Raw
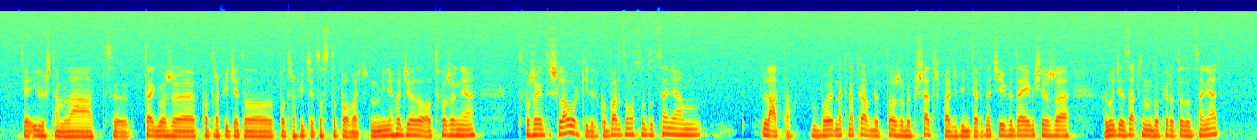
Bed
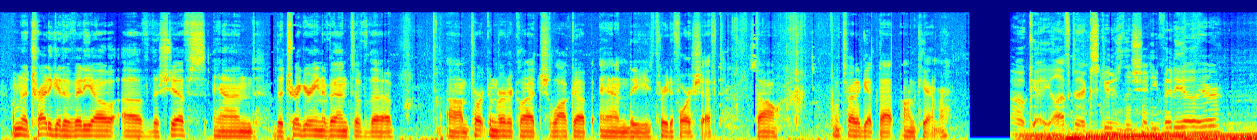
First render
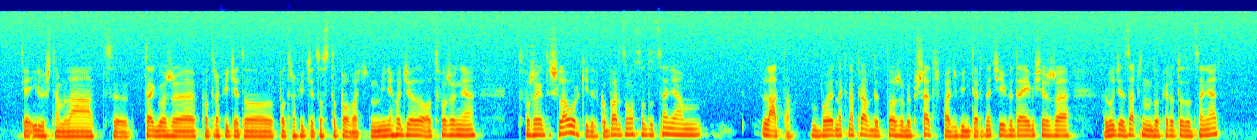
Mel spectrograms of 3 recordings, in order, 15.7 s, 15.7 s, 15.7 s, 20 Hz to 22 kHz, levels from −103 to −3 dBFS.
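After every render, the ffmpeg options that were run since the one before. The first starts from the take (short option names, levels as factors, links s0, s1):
-af "afftdn=nr=7:nf=-36"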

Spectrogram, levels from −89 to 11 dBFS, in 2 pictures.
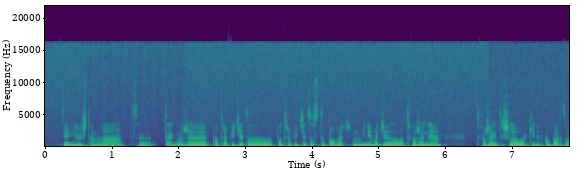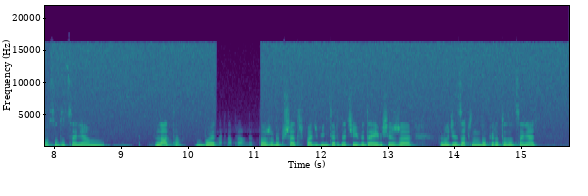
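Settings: -filter_complex "[0:a]asettb=1/sr,asplit=3[s0][s1][s2];[s0]atrim=end=0.634[s3];[s1]atrim=start=0.63:end=2.13,asetpts=PTS-STARTPTS,afade=t=in:d=0.004:c=qsin,afade=t=out:st=1.496:d=0.004:c=qsin,tremolo=f=60:d=0.571[s4];[s2]atrim=start=2.126[s5];[s3][s4]acrossfade=d=0.004:c1=hsin:c2=qsin[s6];[s6][s5]acrossfade=d=0.004:c1=qsin:c2=hsin,asettb=1/sr,asplit=3[s7][s8][s9];[s7]atrim=end=6.664[s10];[s8]atrim=start=6.66:end=7.95,asetpts=PTS-STARTPTS,afade=t=in:d=0.004:c=qsin,afade=t=out:st=1.286:d=0.004:c=qsin,highshelf=f=9000:g=-6[s11];[s9]atrim=start=7.946[s12];[s10][s11]acrossfade=d=0.004:c1=hsin:c2=qsin[s13];[s13][s12]acrossfade=d=0.004:c1=qsin:c2=hsin,asplit=3[s14][s15][s16];[s14]afade=t=out:st=10.42:d=0.02[s17];[s15]asplit=3[s18][s19][s20];[s18]bandpass=f=730:t=q:w=8,volume=1[s21];[s19]bandpass=f=1090:t=q:w=8,volume=0.501[s22];[s20]bandpass=f=2440:t=q:w=8,volume=0.355[s23];[s21][s22][s23]amix=inputs=3:normalize=0,afade=t=in:st=10.42:d=0.02,afade=t=out:st=11.09:d=0.02[s24];[s16]afade=t=in:st=11.09:d=0.02[s25];[s17][s24][s25]amix=inputs=3:normalize=0"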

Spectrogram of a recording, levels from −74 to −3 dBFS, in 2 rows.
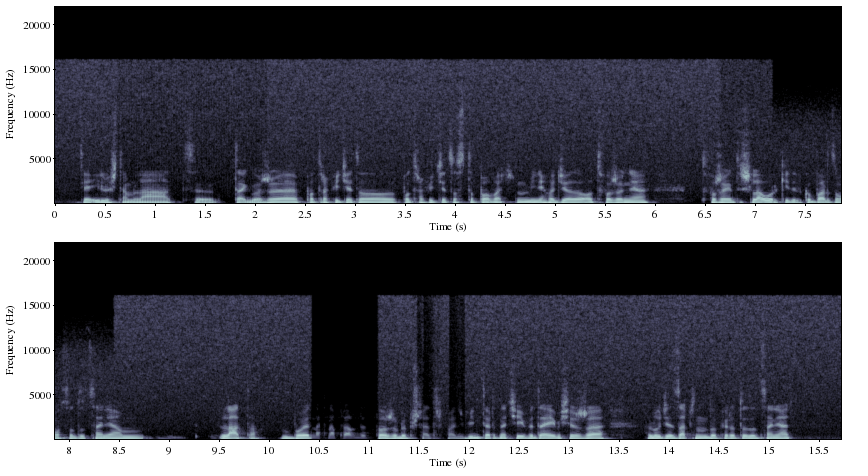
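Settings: -filter_complex "[0:a]asettb=1/sr,asplit=3[s0][s1][s2];[s0]atrim=end=7.184[s3];[s1]atrim=start=7.18:end=8.46,asetpts=PTS-STARTPTS,afade=t=in:d=0.004:c=qsin,afade=t=out:st=1.276:d=0.004:c=qsin,lowpass=f=9200:w=0.5412,lowpass=f=9200:w=1.3066[s4];[s2]atrim=start=8.456[s5];[s3][s4]acrossfade=d=0.004:c1=hsin:c2=qsin[s6];[s6][s5]acrossfade=d=0.004:c1=qsin:c2=hsin,asettb=1/sr,asplit=3[s7][s8][s9];[s7]atrim=end=11.484[s10];[s8]atrim=start=11.48:end=11.97,asetpts=PTS-STARTPTS,afade=t=in:d=0.004:c=qsin,afade=t=out:st=0.486:d=0.004:c=qsin,acompressor=threshold=0.0282:ratio=10:attack=3.2:release=140:knee=1:detection=peak[s11];[s9]atrim=start=11.966[s12];[s10][s11]acrossfade=d=0.004:c1=hsin:c2=qsin[s13];[s13][s12]acrossfade=d=0.004:c1=qsin:c2=hsin"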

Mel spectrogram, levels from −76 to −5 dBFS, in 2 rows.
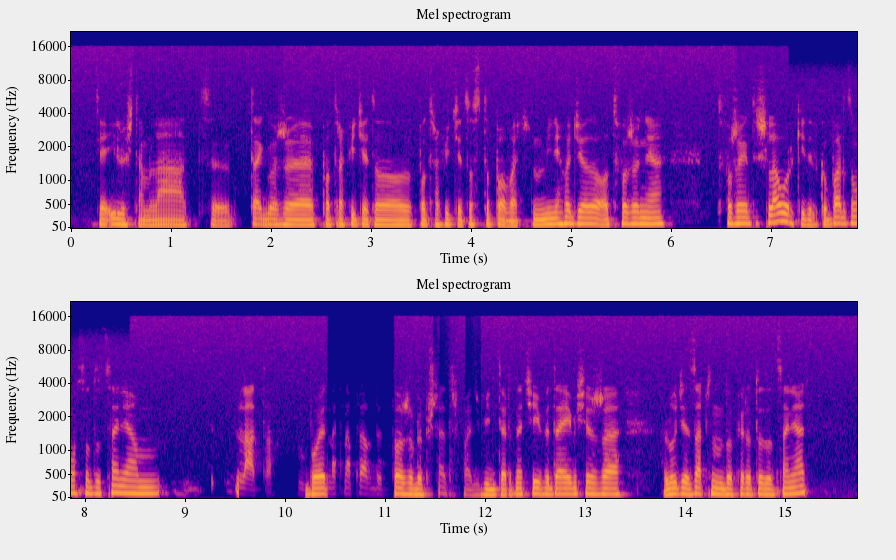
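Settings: -filter_complex "[0:a]asettb=1/sr,asplit=3[s0][s1][s2];[s0]atrim=end=9.544[s3];[s1]atrim=start=9.54:end=10.22,asetpts=PTS-STARTPTS,afade=t=in:d=0.004:c=qsin,afade=t=out:st=0.676:d=0.004:c=qsin,highpass=970[s4];[s2]atrim=start=10.216[s5];[s3][s4]acrossfade=d=0.004:c1=hsin:c2=qsin[s6];[s6][s5]acrossfade=d=0.004:c1=qsin:c2=hsin"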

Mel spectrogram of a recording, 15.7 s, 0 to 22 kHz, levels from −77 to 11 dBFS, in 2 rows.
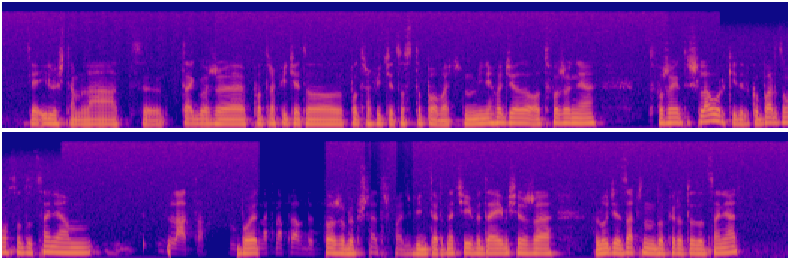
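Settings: -af "lowpass=f=2400:p=1,aemphasis=mode=production:type=50kf"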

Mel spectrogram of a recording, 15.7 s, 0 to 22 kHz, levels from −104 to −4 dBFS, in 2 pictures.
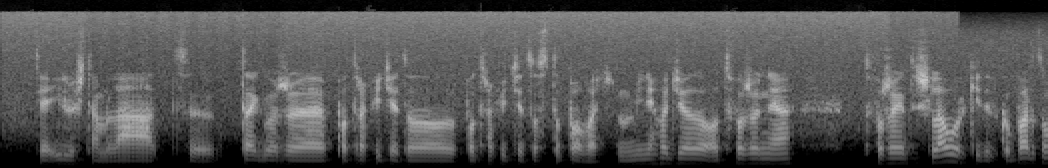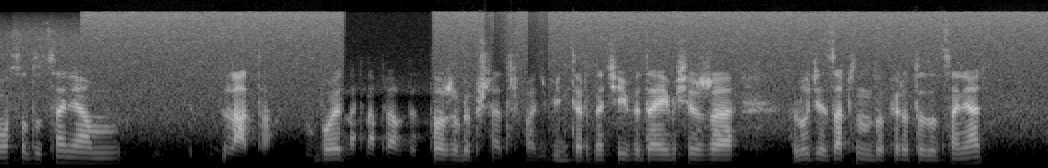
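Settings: -af "highpass=f=1100:w=0.5412,highpass=f=1100:w=1.3066,highshelf=f=10000:g=7"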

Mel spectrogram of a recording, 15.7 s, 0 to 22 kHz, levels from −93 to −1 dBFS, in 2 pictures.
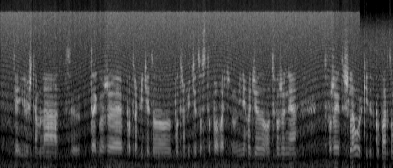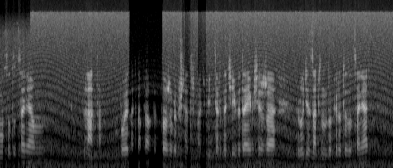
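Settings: -filter_complex "[0:a]asplit=2[s0][s1];[s1]aeval=exprs='sgn(val(0))*max(abs(val(0))-0.0106,0)':c=same,volume=0.531[s2];[s0][s2]amix=inputs=2:normalize=0,flanger=delay=1.8:depth=1.1:regen=0:speed=0.46:shape=sinusoidal"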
